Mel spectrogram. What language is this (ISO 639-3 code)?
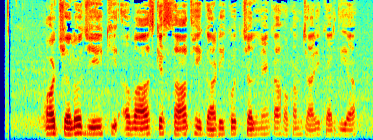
urd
